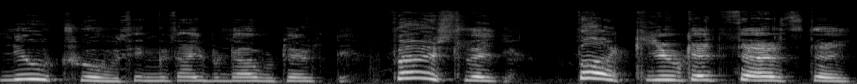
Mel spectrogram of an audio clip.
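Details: Man with cerebral palsy, about two weeks into trying a keto diet to see whether it affects his CP; real speech, heavily distorted; dysarthric speech.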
